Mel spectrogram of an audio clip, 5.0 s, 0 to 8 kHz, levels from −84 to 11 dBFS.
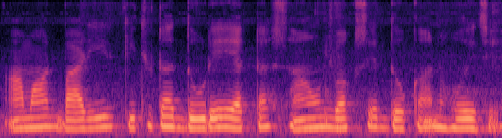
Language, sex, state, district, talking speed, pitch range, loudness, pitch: Bengali, male, West Bengal, North 24 Parganas, 120 wpm, 155-170 Hz, -15 LUFS, 160 Hz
